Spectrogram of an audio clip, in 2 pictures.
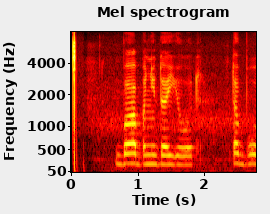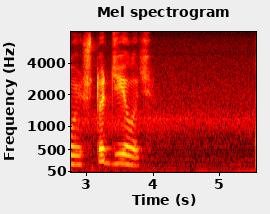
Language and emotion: Russian, sad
